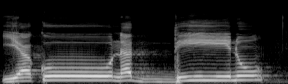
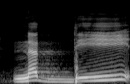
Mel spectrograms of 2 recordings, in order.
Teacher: दाल को हमने सख्त करना है तशदीद की वजह से।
